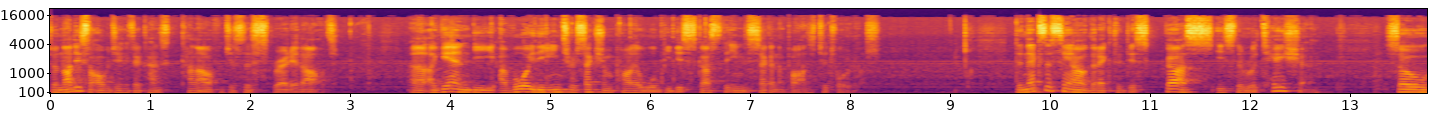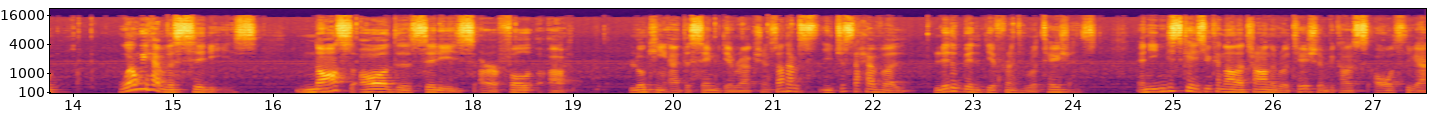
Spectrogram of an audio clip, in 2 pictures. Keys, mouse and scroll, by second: 3.8 click, 4.3 click, 4.8 click, 5.2 click, 5.6 click, 6.1 drag, 6.3 click, 7.8-11.7 middle drag, 11.7 click, 14.0 click, 16.6 click, 17.6 click, 18.3 click, 19.7-22.6 typing, 20.0-20.4 drag, 20.6 click, 21.1 click, 21.9 right click, 23.2 click, 25.5-27.5 drag.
